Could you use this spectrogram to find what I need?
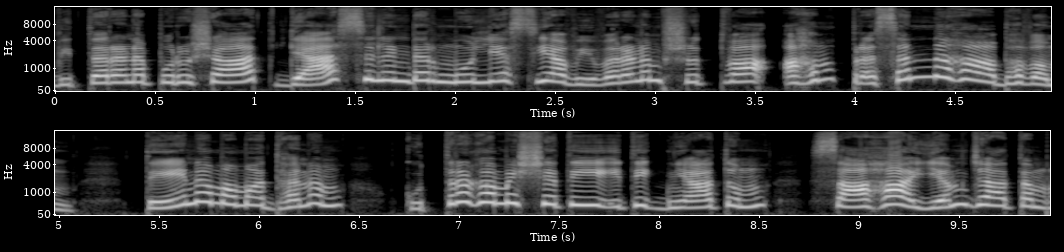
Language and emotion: Sanskrit, happy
